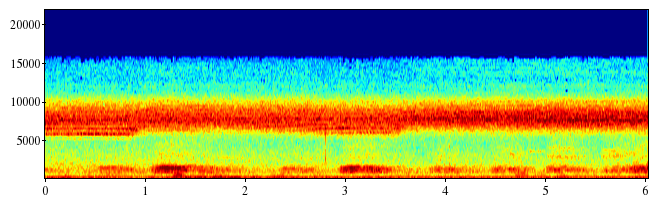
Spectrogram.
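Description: A bird calling over and over in short harsh calls, roughly one or two a second, over a steady high buzz.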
